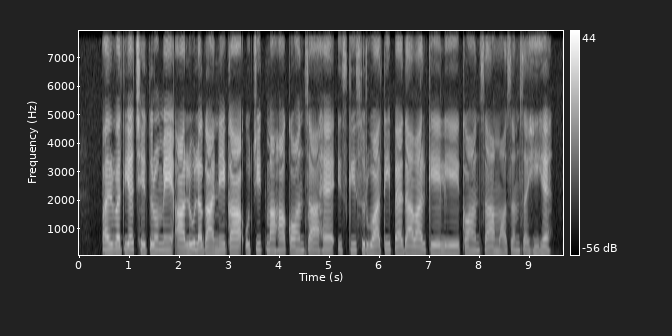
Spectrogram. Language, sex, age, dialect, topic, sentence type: Hindi, female, 18-24, Garhwali, agriculture, question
